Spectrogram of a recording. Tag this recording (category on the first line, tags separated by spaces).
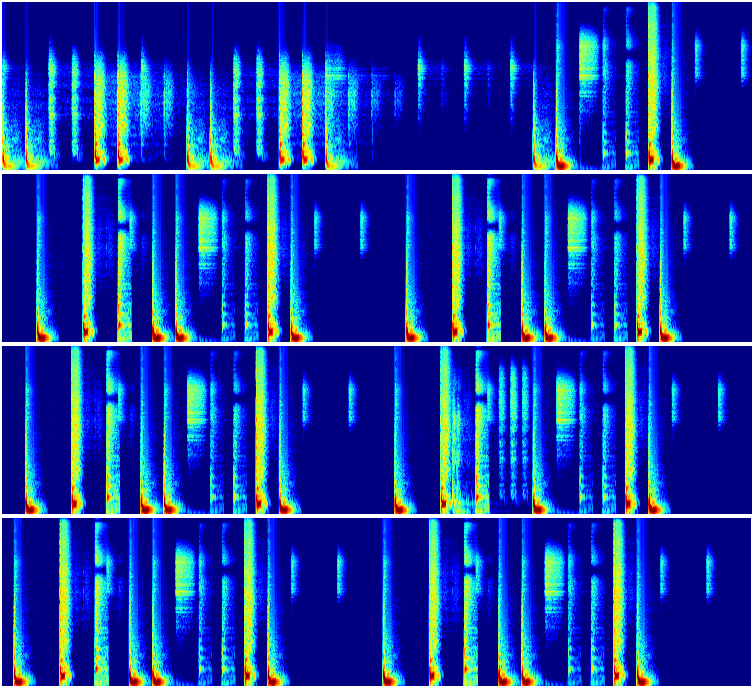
Instrument samples > Percussion
drum percussion drums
